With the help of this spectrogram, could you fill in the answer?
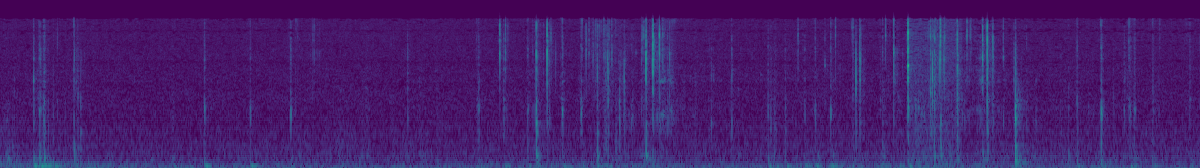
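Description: A metal knife blade carves and scrapes shavings from a solid, palm-sized oval white soap bar with a carved leaf relief, held in the hand. Quiet, crisp scraping and short, dry cutting clicks come in irregular bursts, bright and brittle with very little ring, over a soft low rumble.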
